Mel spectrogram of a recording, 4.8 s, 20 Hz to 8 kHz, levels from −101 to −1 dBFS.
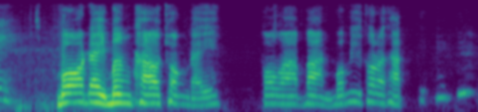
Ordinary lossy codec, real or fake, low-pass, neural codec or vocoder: none; fake; 7.2 kHz; codec, 16 kHz, 8 kbps, FreqCodec, smaller model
